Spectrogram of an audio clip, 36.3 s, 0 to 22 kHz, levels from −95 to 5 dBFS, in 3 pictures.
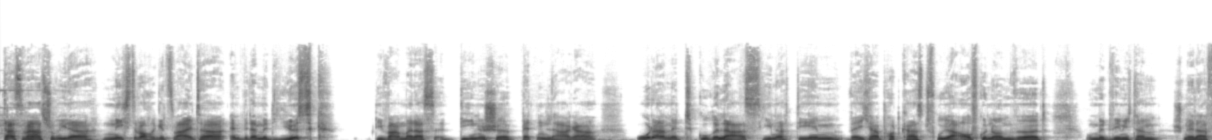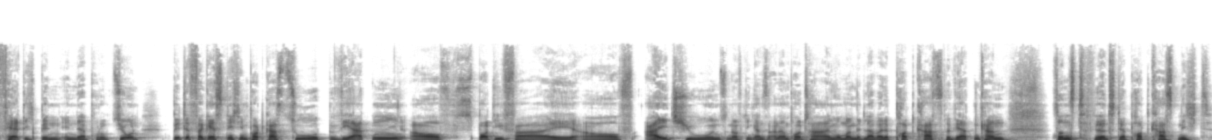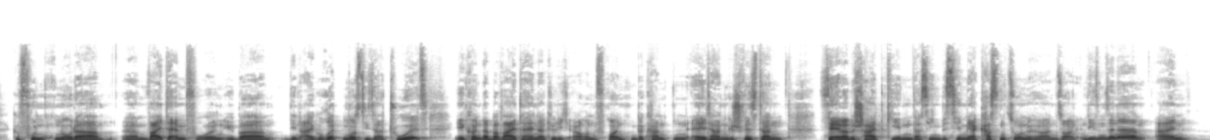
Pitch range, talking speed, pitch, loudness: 115-150 Hz, 165 wpm, 125 Hz, -19 LUFS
